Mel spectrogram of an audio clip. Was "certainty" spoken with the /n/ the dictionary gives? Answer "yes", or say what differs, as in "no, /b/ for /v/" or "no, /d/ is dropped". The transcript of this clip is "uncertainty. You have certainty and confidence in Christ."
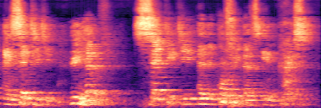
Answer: no, /n/ is dropped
